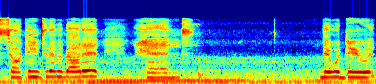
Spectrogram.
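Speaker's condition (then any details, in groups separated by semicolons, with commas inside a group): Cerebral palsy; uses a wheelchair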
